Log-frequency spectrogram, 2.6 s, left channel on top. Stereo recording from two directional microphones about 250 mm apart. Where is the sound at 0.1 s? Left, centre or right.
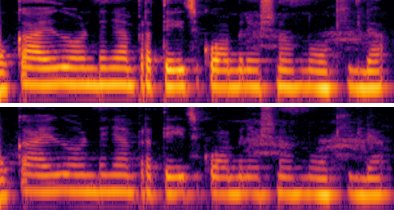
Centre.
